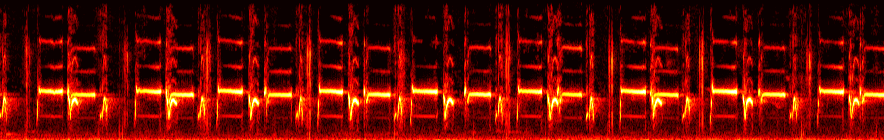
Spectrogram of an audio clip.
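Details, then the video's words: Lure recording of a male prinia in full song: continuous high whistled phrases, each a flat piercing note ending in a quick dropping chip, repeated rapidly and evenly over nine seconds against a quiet background. "Suara Prenjak Tamu Jantan Gacor - Pancingan Ampuh Bikin Burung Prenjak& CIBLEK Bahan Cepat Bunyi"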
